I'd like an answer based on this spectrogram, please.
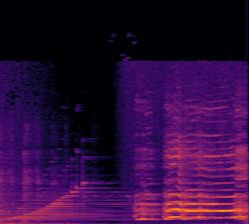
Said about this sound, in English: Be still, rooster.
